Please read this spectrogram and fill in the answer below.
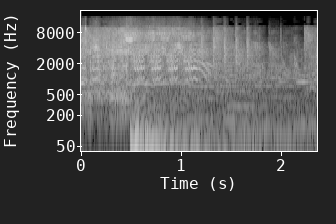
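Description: Dense music with a deep low boom coming in about half a second in and a warbling pitch that slides down around the one-second mark.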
